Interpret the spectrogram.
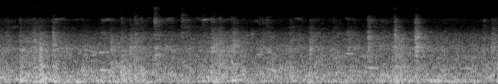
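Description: Mumbai suburban electric local train running on its track, a loud steady rumble with repeated clacks of the wheels.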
